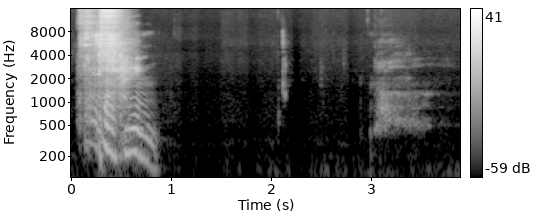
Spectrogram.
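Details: Person sneezing on a mirror: one loud, wet, explosive sneeze, then a short silence and a soft breathy exhale.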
